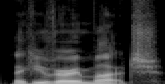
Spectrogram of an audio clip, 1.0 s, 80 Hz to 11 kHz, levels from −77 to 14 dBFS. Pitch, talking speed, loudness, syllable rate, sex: 145 Hz, 230 wpm, -15 LUFS, 5.8 syllables/s, male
